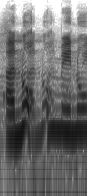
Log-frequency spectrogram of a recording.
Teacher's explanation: حمزہ ساکنہ ہے، جھٹکا دے کر پڑھیں گے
